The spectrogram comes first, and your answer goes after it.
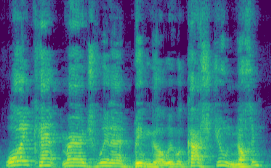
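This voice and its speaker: A man's voice: sits high, lively intonation, a little slow. A man reading a story as an earnest, indignant man who pleads and argues. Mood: pleading. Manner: earnest, argumentative. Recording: roomy echo.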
